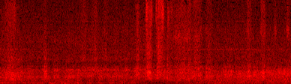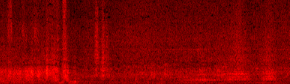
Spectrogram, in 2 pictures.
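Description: Turbo Blaster handheld motorcycle air dryer running, a steady rushing hiss of blown air as it dries a wet motorcycle, with brief crackles now and then.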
